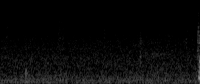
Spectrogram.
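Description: Faint scratching of a pen writing characters on paper.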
